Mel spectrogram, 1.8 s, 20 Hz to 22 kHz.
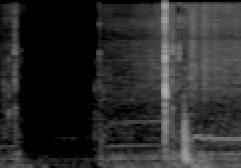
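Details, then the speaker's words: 2010-2014 Kia Sorento with a stuck-down driver window master switch, before replacement: the window motor hums, strains and clicks at the bottom stop while still being driven, and the contact only disconnects after the motor reaches its end of travel. "okay the contact is disconnecting after the motor reached the end of the down level but still it's annoying"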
